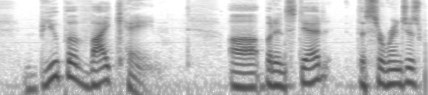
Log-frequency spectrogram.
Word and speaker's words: bupivacaine: I I pronounced it bupiva bupivacaine.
